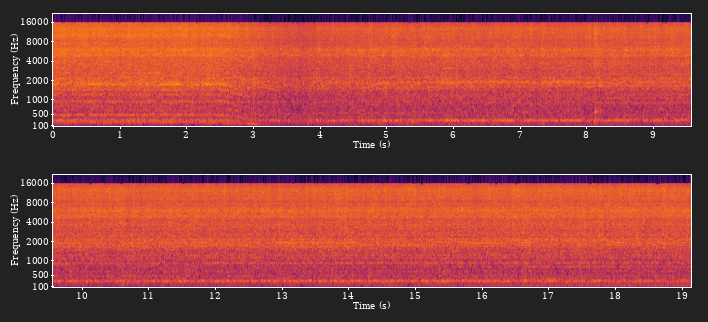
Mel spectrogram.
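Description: Electric stand mixer motor running steadily while it creams butter and sugar; about three seconds in its pitch drops to a lower speed, then it runs on steadily.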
